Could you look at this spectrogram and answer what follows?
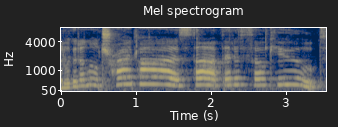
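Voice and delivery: high-pitched gush of delight. Real, not acted. Unboxer spotting the little tripod, delighted gushing. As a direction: gush up high over something adorable.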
